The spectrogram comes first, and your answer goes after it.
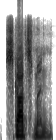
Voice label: "Scotsman", American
